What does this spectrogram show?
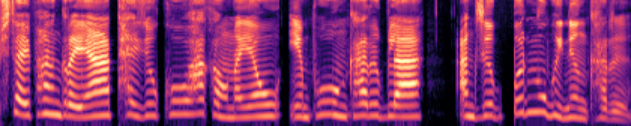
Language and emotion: Bodo, disgusted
